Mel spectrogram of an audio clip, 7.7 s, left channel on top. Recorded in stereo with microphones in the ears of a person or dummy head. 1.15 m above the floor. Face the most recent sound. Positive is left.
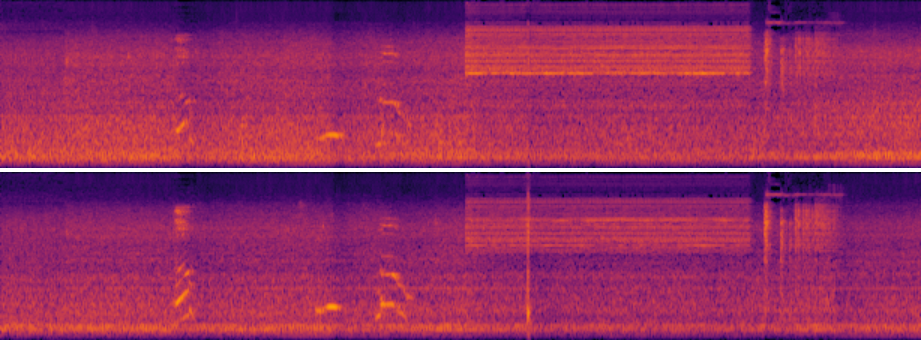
turn(degrees=-50)  # may be behind; listen again after turning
